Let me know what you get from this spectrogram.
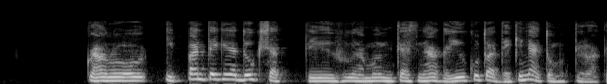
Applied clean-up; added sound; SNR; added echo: neural separator model SepFormer DNS4.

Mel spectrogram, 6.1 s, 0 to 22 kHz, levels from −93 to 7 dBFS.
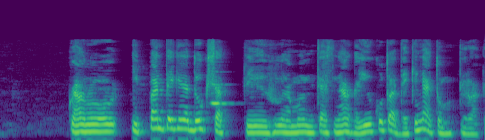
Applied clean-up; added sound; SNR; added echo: classical method log-MMSE.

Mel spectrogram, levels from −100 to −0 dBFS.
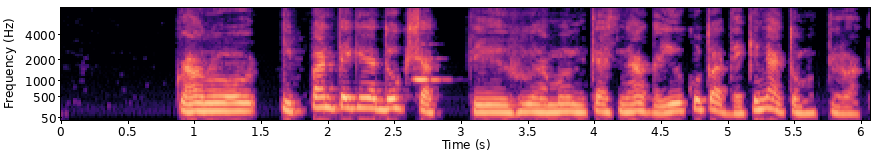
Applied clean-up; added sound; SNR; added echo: classical method spectral subtraction.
